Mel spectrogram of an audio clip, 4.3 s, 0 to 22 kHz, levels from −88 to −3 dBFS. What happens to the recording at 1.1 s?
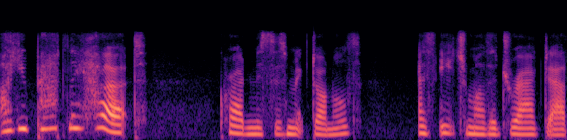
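An echo leak runs from 0.98 to 1.53 s. A very faint copy of the speech returns about 0.39 s late, likely because a loudspeaker's echo canceller let some pickup through. A spectrogram shows weak harmonic traces trailing the originals by that delay.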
